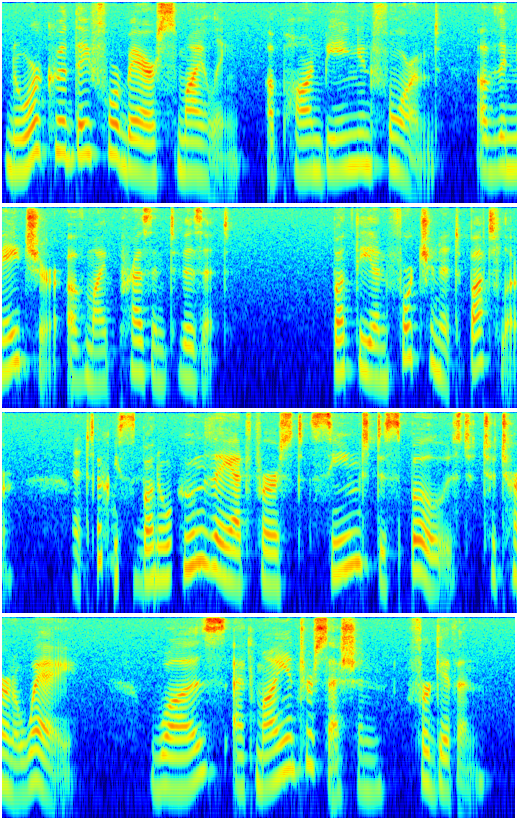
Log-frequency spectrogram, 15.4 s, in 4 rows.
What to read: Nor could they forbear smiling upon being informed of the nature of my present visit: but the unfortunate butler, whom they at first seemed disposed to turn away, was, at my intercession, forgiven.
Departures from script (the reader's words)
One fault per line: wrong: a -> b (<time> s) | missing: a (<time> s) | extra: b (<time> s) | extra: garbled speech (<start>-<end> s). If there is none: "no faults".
extra: garbled speech (8.2-9.0 s)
